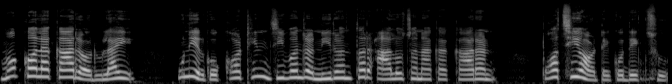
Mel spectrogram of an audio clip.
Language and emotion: Nepali, sad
